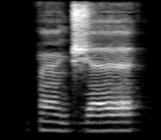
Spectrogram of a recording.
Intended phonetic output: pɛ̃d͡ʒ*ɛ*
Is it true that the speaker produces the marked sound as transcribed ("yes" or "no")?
yes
